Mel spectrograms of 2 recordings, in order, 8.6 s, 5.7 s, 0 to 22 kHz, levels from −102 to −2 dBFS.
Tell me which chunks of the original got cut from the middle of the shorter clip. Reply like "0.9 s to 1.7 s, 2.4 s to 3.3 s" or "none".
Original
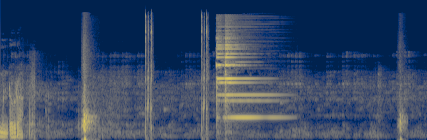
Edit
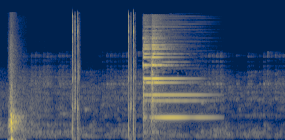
5.9 s to 6.0 s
